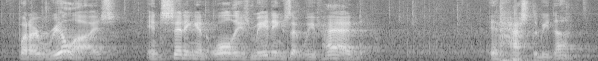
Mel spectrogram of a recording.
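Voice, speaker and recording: A man's fairly high-pitched voice at a moderate pace, with very wide pitch swings, audible room echo and noticeable background noise. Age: 70s. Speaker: council member. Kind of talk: public meeting statement. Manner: animated.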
